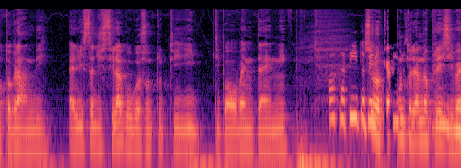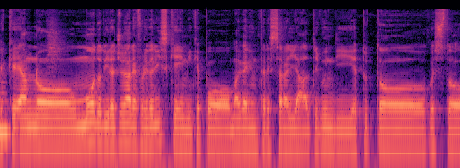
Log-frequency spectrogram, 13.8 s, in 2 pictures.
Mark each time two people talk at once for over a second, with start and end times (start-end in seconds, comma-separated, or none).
5.5-7.1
